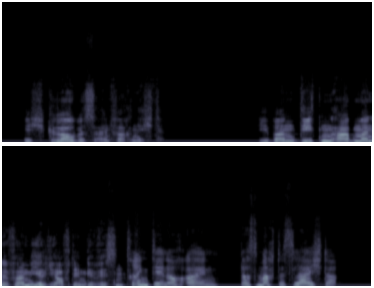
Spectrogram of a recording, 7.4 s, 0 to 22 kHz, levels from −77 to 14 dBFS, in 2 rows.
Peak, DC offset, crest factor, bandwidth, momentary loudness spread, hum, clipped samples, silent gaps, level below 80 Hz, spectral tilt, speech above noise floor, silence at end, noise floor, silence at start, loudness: -16 dBFS; 0.3%; 18 dB; 16.5 kHz; 13 LU; none; under 0.1%; none; -74 dBFS; -5 dB/octave; 54 dB; 0.35 s; -88 dBFS; 0.25 s; -34 LUFS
